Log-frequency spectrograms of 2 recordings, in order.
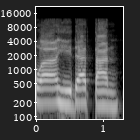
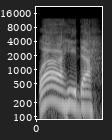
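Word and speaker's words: واحدة: Wahidatan kalau dihentikan enggak wahidata tapi tnya jadi sukun. Wahidah zaahidah. Ibu tahu tadi ee bacanya kenapa enggak wahidata? Tahu enggak alasannya? Karena karena ini kan ta marbutah. Benar. Betul. Tak marbutah itu apabila dihentikan dibacanya jadi sukun.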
